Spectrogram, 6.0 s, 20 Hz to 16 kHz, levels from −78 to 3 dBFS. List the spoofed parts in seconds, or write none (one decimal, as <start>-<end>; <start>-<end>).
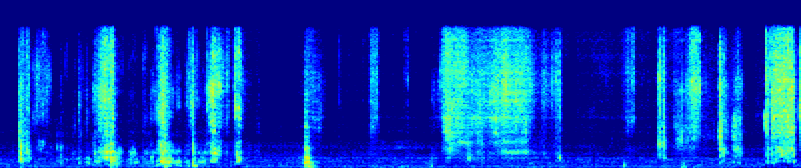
1.7-5.3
